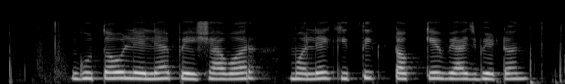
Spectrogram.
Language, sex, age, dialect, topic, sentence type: Marathi, female, 18-24, Varhadi, banking, question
